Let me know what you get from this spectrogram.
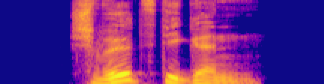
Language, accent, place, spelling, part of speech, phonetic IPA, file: German, Germany, Berlin, schwülstigen, adjective, [ˈʃvʏlstɪɡn̩], De-schwülstigen.ogg
- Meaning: inflection of schwülstig: 1. strong genitive masculine/neuter singular 2. weak/mixed genitive/dative all-gender singular 3. strong/weak/mixed accusative masculine singular 4. strong dative plural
